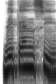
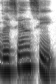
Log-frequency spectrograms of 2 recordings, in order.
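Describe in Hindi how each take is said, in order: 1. दूसरा syllable k की आवाज़ से शुरू होता है। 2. दूसरा सिलेबल s की आवाज़ से शुरू होता है। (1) "इस तरीके से प्रोनाउंसिएशन करना है" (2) "गलत तरीके से प्रोनाउंसिएशन करेगा"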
